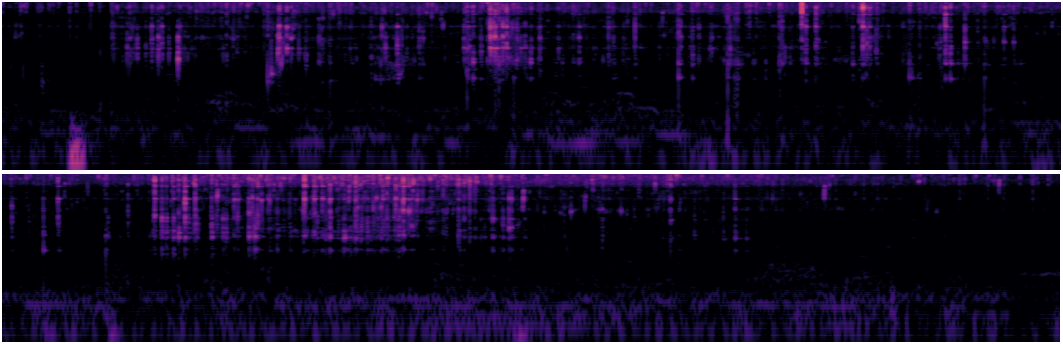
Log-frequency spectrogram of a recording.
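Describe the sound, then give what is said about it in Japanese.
Barley tea is poured into a glass: a soft, continuous trickling stream with rising and falling splashy bursts, fairly quiet, with no voices. “涼しくなる音。なんか、おばあちゃん家思い出すよね。 おばあちゃん？ うん、麦茶の音。”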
